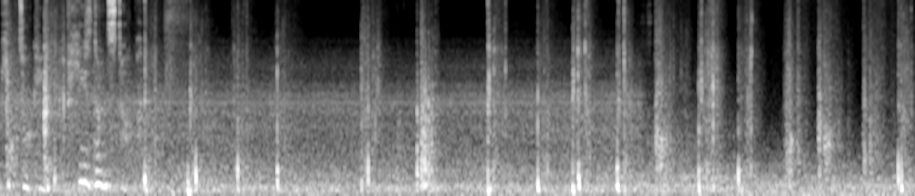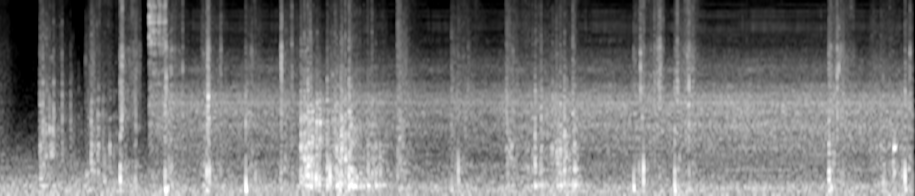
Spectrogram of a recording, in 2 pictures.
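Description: Footsteps thud steadily across a wooden floor.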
